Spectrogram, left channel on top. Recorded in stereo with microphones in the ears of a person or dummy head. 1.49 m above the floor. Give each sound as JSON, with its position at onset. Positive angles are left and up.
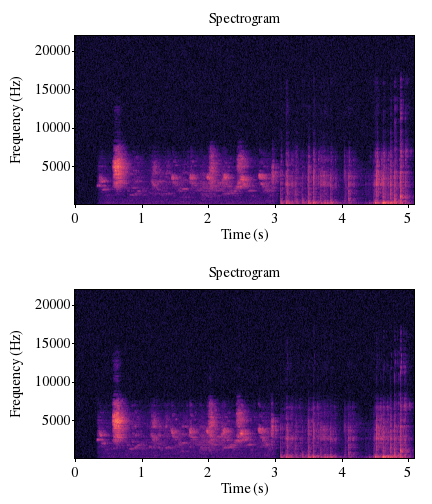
{"t": 0.3, "sound": "a bird", "side_deg": -60, "distance_m": 9.0}
{"t": 3.1, "sound": "chewing", "side_deg": 10, "distance_m": 2.0}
